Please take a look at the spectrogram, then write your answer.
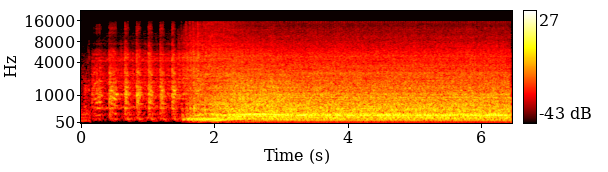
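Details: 1985 Volvo 240 (LH2.2): cranking brief, it catches and settles into a steady, too-fast idle that never drops.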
